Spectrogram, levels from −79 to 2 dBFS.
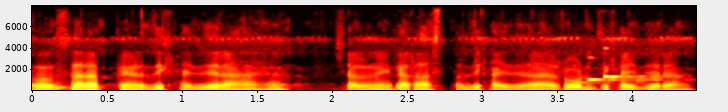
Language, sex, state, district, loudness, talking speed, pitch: Hindi, male, Jharkhand, Garhwa, -20 LUFS, 255 wpm, 95 Hz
